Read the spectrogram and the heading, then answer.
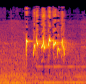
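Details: Hybrid finch, or mule, described as wild Alwazi type with a thick throat, kept in first isolation, sings a quick run of about six bright, slurred chirps in under a second over a quiet low hum.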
